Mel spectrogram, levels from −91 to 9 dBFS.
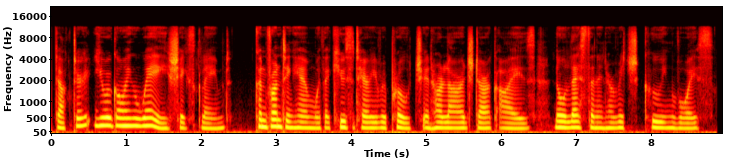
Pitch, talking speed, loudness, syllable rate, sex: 185 Hz, 170 wpm, -18 LUFS, 4.8 syllables/s, female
